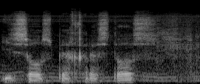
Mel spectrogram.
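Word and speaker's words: ⲓⲏⲥⲟⲩⲥ: for example the word Jesus Christ pronounced isos and Coptic is abbreviated like this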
